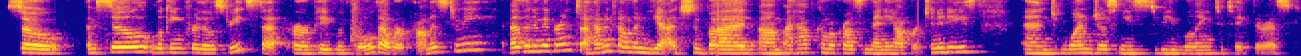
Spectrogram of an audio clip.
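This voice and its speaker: A woman's voice: medium pitch, normal speed, warm tone. A woman in her thirties from Pakistan, a panelist who tells her personal story in a reflective way with a touch of dry humor. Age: 30s. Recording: echoey room.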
